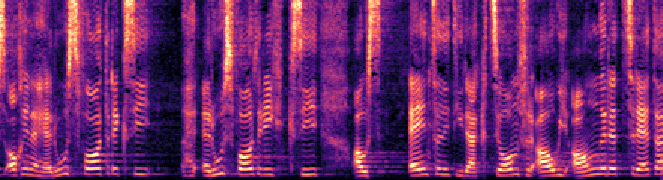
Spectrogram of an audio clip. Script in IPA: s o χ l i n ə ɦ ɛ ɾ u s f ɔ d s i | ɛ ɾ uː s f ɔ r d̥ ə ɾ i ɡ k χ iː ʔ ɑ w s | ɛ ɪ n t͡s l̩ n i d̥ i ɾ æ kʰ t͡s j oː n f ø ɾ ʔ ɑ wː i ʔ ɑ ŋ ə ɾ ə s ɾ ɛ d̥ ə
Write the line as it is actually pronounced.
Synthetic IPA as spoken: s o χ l i n ə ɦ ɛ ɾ u s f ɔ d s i | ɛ ɾ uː s f ɔ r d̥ ə ɾ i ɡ k s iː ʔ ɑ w s | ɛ ɪ n t͡s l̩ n i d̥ i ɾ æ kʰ t͡s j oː n f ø ɾ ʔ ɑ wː i ʔ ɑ ŋ ə ɾ ə t͡s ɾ ɛ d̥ ə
